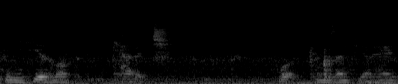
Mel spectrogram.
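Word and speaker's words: caraid: So it's spelled C-A-R-A-I-D, but it's pronounced carriage, and I know it's friend.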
